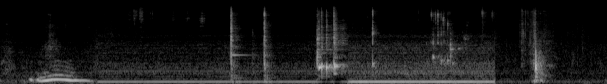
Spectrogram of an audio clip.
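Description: Water pours into a pot.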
